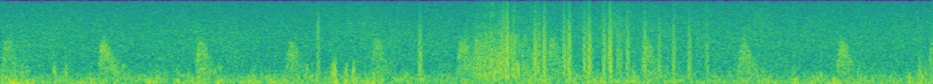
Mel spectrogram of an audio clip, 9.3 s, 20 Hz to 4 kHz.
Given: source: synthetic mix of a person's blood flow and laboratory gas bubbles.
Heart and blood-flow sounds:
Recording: Doppler ultrasound of blood flow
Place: subclavian vein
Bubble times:
4.78-5.40 s: bubbles
From the record:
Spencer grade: 1 (occasional bubble signal discernible with the cardiac motion signal, with majority of cardiac periods free of bubbles)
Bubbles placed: anywhere in the cardiac cycle

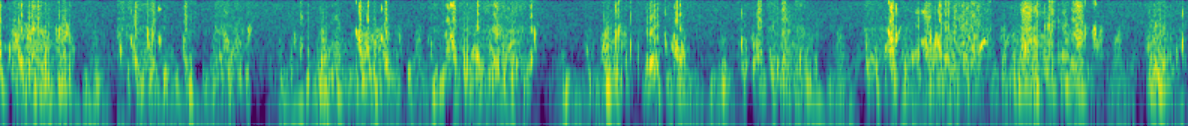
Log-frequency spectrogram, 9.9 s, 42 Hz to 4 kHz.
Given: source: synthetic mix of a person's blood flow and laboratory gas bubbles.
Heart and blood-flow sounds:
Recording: Doppler ultrasound of blood flow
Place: precordium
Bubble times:
0.00-0.64 s: bubbles
0.96-1.64 s: bubbles
1.78-2.12 s: bubbles
2.41-3.37 s: bubbles
3.56-4.50 s: bubbles
4.85-5.75 s: bubbles
6.14-6.83 s: bubbles
7.19-8.27 s: bubbles
8.32-9.21 s: bubbles
9.53-9.91 s: bubbles
From the record:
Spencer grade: 4 (maximum detectable bubble signal sounding continuously throughout systole and diastole of every cardiac period, and overriding the amplitude of the normal cardiac signals)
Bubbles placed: only in the low amplitude regions of the cardiac cycle

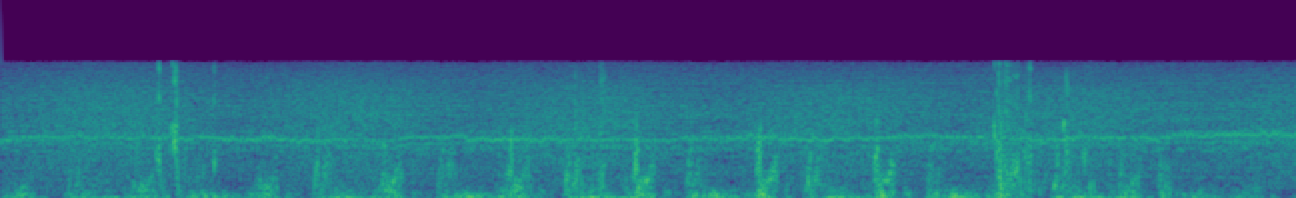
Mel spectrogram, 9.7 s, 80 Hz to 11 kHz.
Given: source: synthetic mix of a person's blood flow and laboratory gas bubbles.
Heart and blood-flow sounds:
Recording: Doppler ultrasound of blood flow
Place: precordium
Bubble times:
1.14-1.41 s: bubbles
1.49-1.64 s: bubbles
3.68-4.02 s: bubbles
4.21-4.54 s: bubbles
7.43-7.85 s: bubbles
7.95-8.06 s: bubbles
8.09-8.24 s: bubbles
From the record:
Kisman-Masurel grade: 221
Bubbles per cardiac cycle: several, 3 to 8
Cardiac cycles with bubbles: 10 to 50%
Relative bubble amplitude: barely perceptible (0.100 to 0.250)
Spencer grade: 2 (many but less than half of the cardiac periods contain bubble signals, singularly or in groups)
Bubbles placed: anywhere in the cardiac cycle

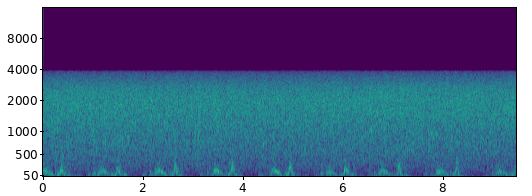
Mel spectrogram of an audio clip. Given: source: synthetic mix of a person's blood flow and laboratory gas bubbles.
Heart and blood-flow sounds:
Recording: Doppler ultrasound of blood flow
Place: precordium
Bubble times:
2.54-3.24 s: bubbles
3.31-3.39 s: bubbles
From the record:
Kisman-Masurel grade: 221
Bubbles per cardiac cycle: several, 3 to 8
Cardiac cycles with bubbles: 10 to 50%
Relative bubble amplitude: barely perceptible (0.100 to 0.250)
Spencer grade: 2 (many but less than half of the cardiac periods contain bubble signals, singularly or in groups)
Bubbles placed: only in the low amplitude regions of the cardiac cycle

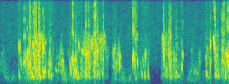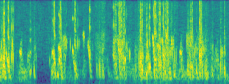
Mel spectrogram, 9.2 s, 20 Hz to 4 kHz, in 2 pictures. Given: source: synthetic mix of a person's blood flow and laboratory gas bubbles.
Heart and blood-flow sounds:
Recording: Doppler ultrasound of blood flow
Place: precordium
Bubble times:
0.34-1.08 s: bubbles
1.34-2.17 s: bubbles
2.23-2.34 s: bubbles
2.61-2.99 s: bubbles
3.20-3.68 s: bubbles
4.07-4.87 s: bubbles
5.15-5.31 s: bubbles
5.52-5.92 s: bubbles
5.95-6.18 s: bubbles
6.22-6.28 s: bubbles
6.30-6.70 s: bubbles
6.81-7.21 s: bubbles
7.25-8.15 s: bubbles
8.27-8.86 s: bubbles
8.95-9.11 s: bubbles
From the record:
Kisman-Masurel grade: 444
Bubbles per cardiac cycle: continuous sound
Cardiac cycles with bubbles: 100%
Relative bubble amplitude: maximal (0.775 to 0.999)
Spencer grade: 4 (maximum detectable bubble signal sounding continuously throughout systole and diastole of every cardiac period, and overriding the amplitude of the normal cardiac signals)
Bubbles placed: only in the low amplitude regions of the cardiac cycle

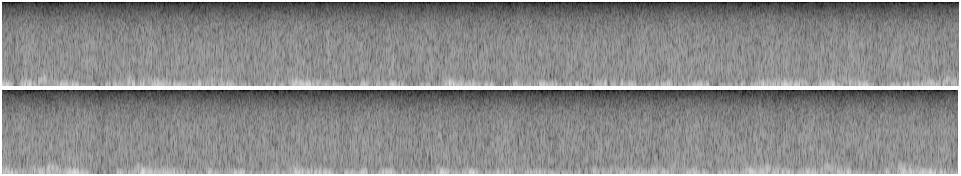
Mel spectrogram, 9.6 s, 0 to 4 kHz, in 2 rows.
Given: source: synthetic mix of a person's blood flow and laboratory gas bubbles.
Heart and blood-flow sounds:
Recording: Doppler ultrasound of blood flow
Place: precordium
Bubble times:
no bubbles
From the record:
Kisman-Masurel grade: 000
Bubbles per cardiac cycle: 0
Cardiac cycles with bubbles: 0%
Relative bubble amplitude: no bubbles discernible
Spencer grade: 0 (complete lack of bubble signals)

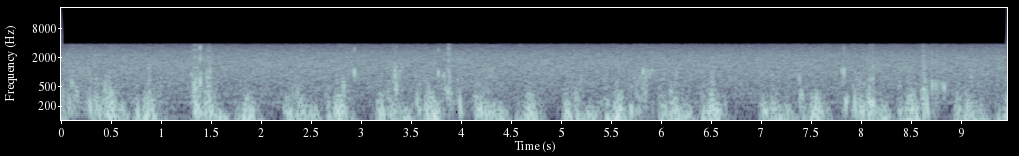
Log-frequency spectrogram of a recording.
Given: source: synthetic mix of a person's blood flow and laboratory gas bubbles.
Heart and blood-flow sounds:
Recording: Doppler ultrasound of blood flow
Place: precordium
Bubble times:
0.00-0.35 s: bubbles
0.43-0.58 s: bubbles
0.85-0.92 s: bubbles
1.27-1.57 s: bubbles
2.77-2.88 s: bubbles
2.90-2.98 s: bubbles
3.19-3.23 s: bubbles
3.29-3.42 s: bubbles
3.48-3.69 s: bubbles
3.75-4.05 s: bubbles
4.17-4.25 s: bubbles
5.67-5.95 s: bubbles
7.36-7.46 s: bubbles
7.79-8.17 s: bubbles
8.60-8.87 s: bubbles
From the record:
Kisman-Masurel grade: 233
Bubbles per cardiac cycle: several, 3 to 8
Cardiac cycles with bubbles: 50 to 99%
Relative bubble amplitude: loud (0.450 to 0.775)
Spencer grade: 3 (all of the cardiac periods contain showers or single bubble signals, but not dominating or overriding the cardiac motion signals)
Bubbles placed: anywhere in the cardiac cycle

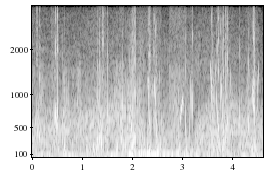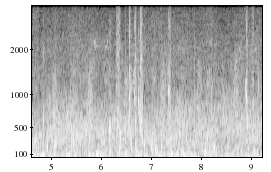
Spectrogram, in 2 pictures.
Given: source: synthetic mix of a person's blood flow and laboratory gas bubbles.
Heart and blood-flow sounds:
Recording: Doppler ultrasound of blood flow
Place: subclavian vein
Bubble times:
0.00-0.19 s: bubbles
0.37-0.74 s: bubbles
1.07-1.56 s: bubbles
1.65-2.61 s: bubbles
2.73-3.25 s: bubbles
3.54-4.02 s: bubbles
4.15-4.19 s: bubbles
4.27-4.56 s: bubbles
4.63-4.76 s: bubbles
4.81-5.13 s: bubbles
5.28-5.62 s: bubbles
6.13-6.23 s: bubbles
6.27-6.43 s: bubbles
6.47-6.92 s: bubbles
6.98-7.25 s: bubbles
7.30-7.45 s: bubbles
7.82-7.91 s: bubbles
7.96-8.36 s: bubbles
8.75-9.06 s: bubbles
9.11-9.23 s: bubbles
From the record:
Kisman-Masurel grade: 232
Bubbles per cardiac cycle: several, 3 to 8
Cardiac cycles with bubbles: 50 to 99%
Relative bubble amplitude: moderate (0.250 to 0.450)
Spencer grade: 3 (all of the cardiac periods contain showers or single bubble signals, but not dominating or overriding the cardiac motion signals)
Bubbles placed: anywhere in the cardiac cycle

